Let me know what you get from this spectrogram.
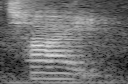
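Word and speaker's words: ใช่: Chai.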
